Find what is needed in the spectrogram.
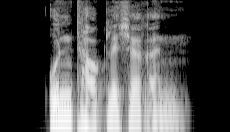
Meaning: inflection of untauglich: 1. strong genitive masculine/neuter singular comparative degree 2. weak/mixed genitive/dative all-gender singular comparative degree
- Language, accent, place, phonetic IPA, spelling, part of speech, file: German, Germany, Berlin, [ˈʊnˌtaʊ̯klɪçəʁən], untauglicheren, adjective, De-untauglicheren.ogg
